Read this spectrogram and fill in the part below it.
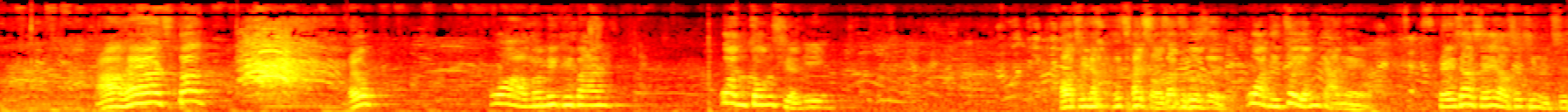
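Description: A young child speaks loudly close by, in short bursts.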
